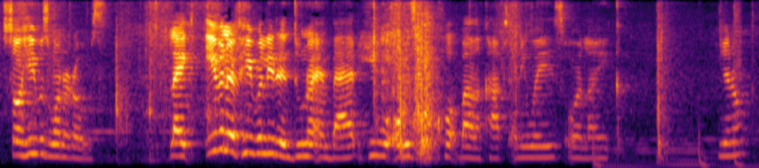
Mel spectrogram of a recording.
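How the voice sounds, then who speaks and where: A woman's voice: medium pitch, a little fast, echoey room, noisy background. A woman in her twenties, a vlogger telling a story in casual, slangy chat and acting out the dialogue. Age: 20s. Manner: animated, slangy, retelling with quoted dialogue.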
